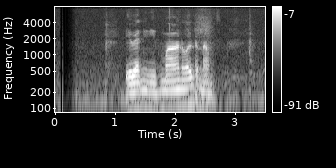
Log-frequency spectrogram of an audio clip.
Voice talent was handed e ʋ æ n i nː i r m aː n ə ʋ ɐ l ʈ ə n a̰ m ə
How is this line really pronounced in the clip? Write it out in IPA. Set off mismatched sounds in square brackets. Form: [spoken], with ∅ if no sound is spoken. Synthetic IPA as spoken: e ʋ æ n i [n] i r m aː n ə ʋ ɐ l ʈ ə n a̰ m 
